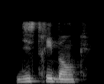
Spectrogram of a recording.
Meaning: cash dispenser, ATM
- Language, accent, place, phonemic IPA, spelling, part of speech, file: French, France, Lyon, /dis.tʁi.bɑ̃k/, distribanque, noun, LL-Q150 (fra)-distribanque.wav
